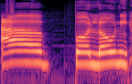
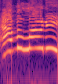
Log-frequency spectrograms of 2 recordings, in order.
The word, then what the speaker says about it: abalone: Um, abolone. Oh, are they called abalone? Oh my goodness. My bad. Um, are they pron Oh, I didn't I know they were pronounced abalone.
